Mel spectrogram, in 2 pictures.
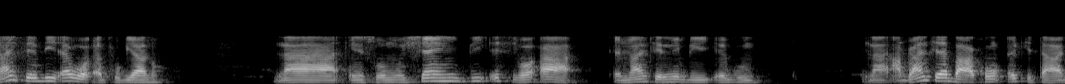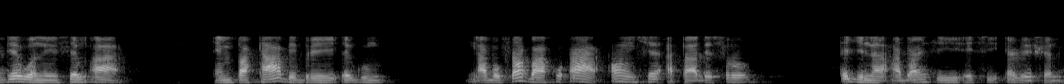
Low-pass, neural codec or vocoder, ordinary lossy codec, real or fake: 3.6 kHz; codec, 44.1 kHz, 3.4 kbps, Pupu-Codec; Opus, 16 kbps; fake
